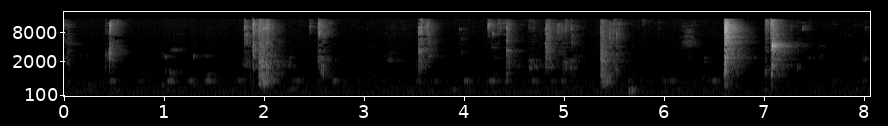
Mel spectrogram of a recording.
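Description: Close-miked chewing and lip-smacking of a mouthful of chicken-curry burrito: a string of short, wet clicks and smacks, the loudest about two-thirds of the way through.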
